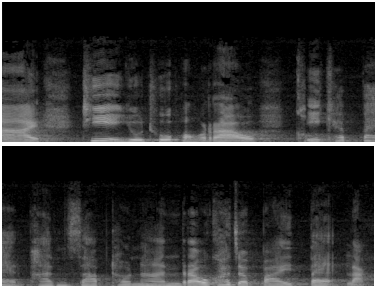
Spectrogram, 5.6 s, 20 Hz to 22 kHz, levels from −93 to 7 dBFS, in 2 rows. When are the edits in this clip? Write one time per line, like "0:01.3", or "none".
0:02.3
